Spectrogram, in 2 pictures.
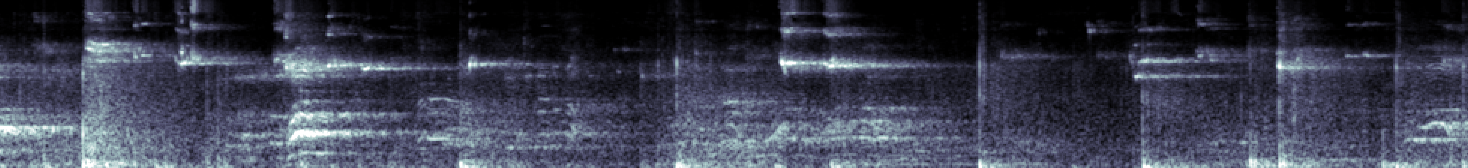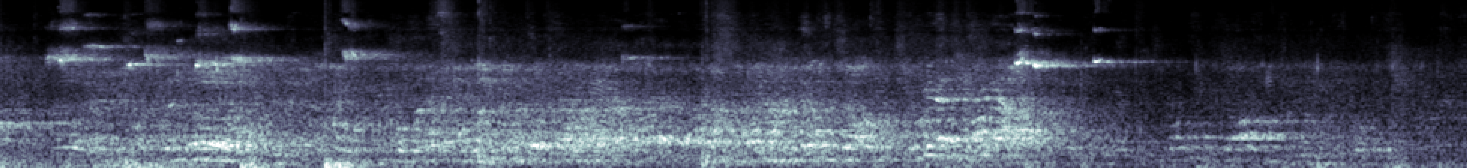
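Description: Young people shout and chatter in a large echoing hall.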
